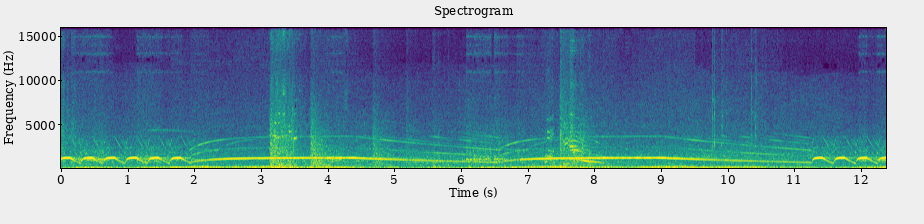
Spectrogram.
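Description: A police siren wails, switching between a fast yelp and a slow rising and falling wail.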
